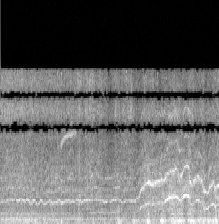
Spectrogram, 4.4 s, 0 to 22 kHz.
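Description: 1/10-scale RC rock crawler's electric motor whining, its pitch wavering as the throttle is worked, then stepping up to a higher whine a little under three seconds in. A few faint knocks from the crawler's tyres on the roots and dirt.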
